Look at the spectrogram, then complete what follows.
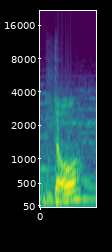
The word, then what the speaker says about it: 度: So just this kanji, which is pronounced do.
